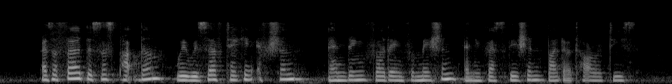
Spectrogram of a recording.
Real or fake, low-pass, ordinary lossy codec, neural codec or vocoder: fake; none; none; codec, 16 kHz, 1.1 kbps, Voila-Tokenizer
